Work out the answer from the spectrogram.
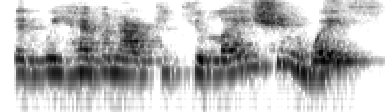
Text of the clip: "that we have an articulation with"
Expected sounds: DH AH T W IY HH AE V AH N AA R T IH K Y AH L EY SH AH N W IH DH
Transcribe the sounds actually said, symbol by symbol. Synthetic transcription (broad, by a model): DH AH T W IY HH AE V AH N AA R T IH K Y AH L EY SH AH N W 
